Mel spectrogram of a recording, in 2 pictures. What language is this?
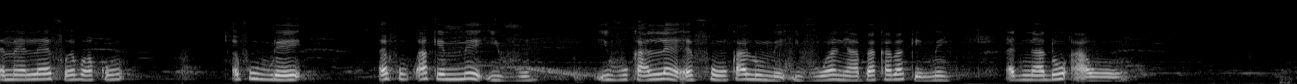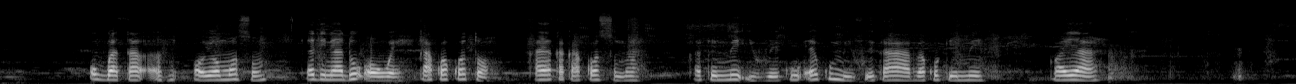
Ikposo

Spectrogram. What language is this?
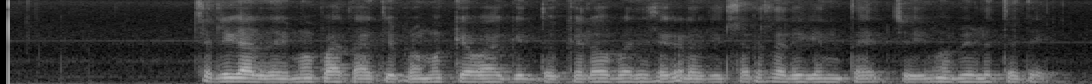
Kannada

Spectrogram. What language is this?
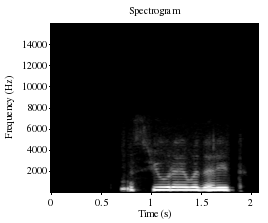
Pashto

